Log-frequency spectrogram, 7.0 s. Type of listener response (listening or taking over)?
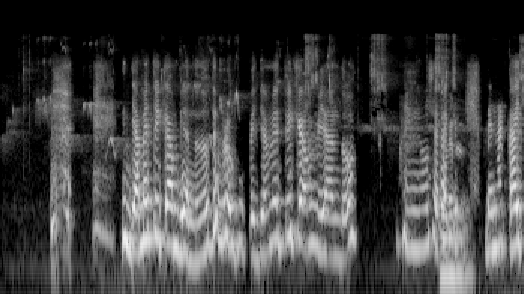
listening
